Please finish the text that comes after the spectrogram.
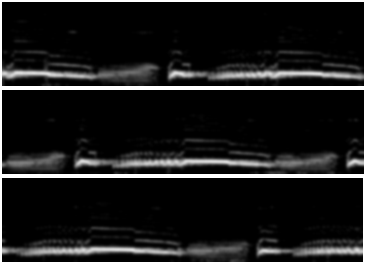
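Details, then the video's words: Local puter dove's lure call: four long, rich coos in close sequence, each opening with a quick upward note and then sliding slowly downward, delivered at a steady rhythm. "Pancingan burung puter lokal"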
